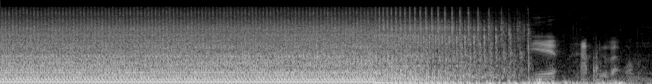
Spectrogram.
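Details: Classic Briggs & Stratton 3.5 hp mower engine, started after three primer pumps, runs steady and even then is shut off; the starting issue was just bad fuel in the tank, now running healthy.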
